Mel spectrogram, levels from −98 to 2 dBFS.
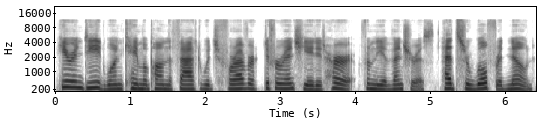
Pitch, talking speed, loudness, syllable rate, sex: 205 Hz, 170 wpm, -19 LUFS, 5.3 syllables/s, female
